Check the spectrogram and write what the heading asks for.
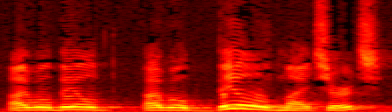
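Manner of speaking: "build" hit hard and loud; determined emphasis. Shown as a demonstration. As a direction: say "I will build" like nothing can stop it. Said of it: "meaning nothing's gonna stop me".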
